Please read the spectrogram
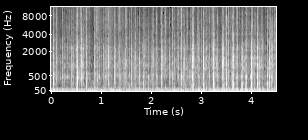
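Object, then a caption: Small cardboard box. Fingertips rapidly tap on the flat face of a small hollow cardboard light bulb box held in both hands close to the mic. The result is a fast, uneven stream of dry, papery clicks with a hollow midrange knock around 1.4 kHz and almost no ring after each tap.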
